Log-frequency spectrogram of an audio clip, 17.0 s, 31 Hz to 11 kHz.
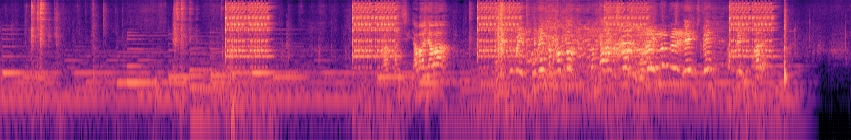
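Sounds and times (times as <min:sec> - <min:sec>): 
telephone bell ringing for an incoming call: 0:04.5 - 0:05.6, 0:07.0 - 0:08.1, 0:09.5 - 0:10.6, 0:12.1 - 0:12.9, 0:14.6 - 0:15.6
speech: 0:08.3 - 0:09.0, 0:10.8 - 0:15.4
laughter: 0:10.1 - 0:13.4.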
